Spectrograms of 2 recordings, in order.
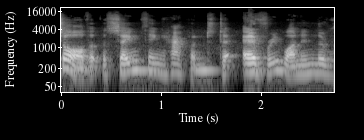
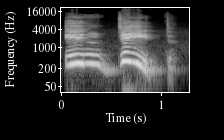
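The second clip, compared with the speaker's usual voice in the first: put-on high, loud furious old dame; fierce loud snap; 8 dB louder than usual. A narrator's reading. Cross dame catching naughty pixies, fierce and loud. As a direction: snap it out to scare the room. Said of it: "said Dame Snap".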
